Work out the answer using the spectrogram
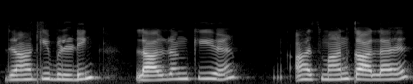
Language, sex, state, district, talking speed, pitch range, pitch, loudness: Hindi, female, Bihar, Kishanganj, 145 wpm, 225-305 Hz, 240 Hz, -18 LUFS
